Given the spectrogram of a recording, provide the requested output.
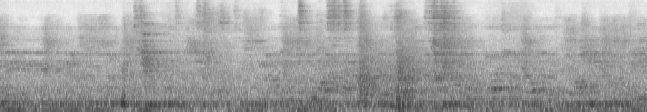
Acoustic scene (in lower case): cafe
